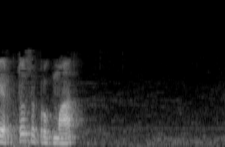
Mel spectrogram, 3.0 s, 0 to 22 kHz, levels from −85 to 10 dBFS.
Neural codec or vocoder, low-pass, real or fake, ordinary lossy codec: none; 5.4 kHz; real; MP3, 24 kbps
